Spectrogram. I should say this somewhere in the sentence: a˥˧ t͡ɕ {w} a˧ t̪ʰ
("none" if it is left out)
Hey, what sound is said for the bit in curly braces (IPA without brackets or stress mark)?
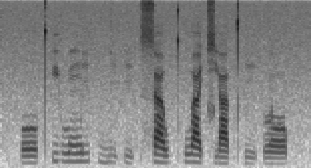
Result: j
